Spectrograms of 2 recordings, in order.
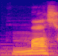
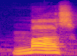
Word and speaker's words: más: With or without an accent, the pronunciation is exactly the same. However, in Spanish, accents are sometimes used to change the meaning of a word. In this case, más with an accent means more. If you remove the accent, the pronunciation remains exactly the same.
